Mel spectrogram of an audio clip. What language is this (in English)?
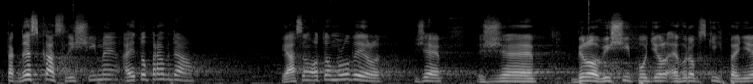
Czech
